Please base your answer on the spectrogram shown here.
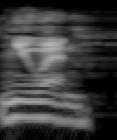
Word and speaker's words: Nguyen: How do you say it? Nguyen. Okay. Yes, that would make sense. So the G after the N makes the N heavy.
